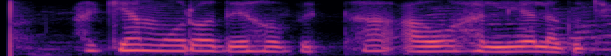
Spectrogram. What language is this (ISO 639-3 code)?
ori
